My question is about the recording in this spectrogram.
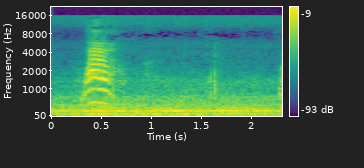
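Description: A domestic cat meows once, a short call that rises and falls in pitch about half a second in, asking for a treat held above it.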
